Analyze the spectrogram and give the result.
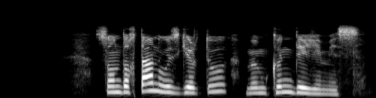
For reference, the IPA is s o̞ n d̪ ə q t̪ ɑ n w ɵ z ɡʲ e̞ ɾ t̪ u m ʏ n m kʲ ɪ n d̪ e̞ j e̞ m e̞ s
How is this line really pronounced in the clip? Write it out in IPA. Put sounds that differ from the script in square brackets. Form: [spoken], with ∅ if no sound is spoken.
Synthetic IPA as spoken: s o̞ n d̪ ə q t̪ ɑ n w ɵ z ɡʲ e̞ ɾ t̪ u m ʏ [∅] m kʲ ɪ n d̪ e̞ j e̞ m e̞ s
